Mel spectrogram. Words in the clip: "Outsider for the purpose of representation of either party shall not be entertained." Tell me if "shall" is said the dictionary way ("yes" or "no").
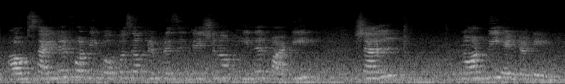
yes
